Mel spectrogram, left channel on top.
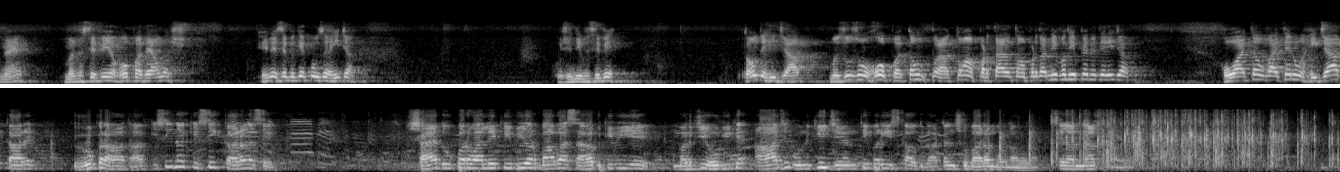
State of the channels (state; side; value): different; both; correlation 0.00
